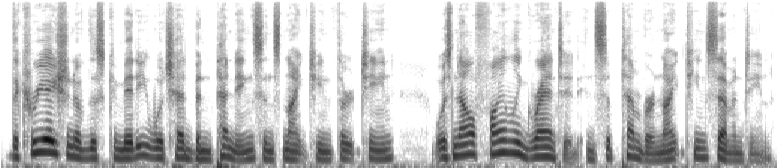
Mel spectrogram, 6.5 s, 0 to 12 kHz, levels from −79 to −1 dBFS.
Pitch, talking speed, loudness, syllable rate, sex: 140 Hz, 185 wpm, -20 LUFS, 6.3 syllables/s, male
